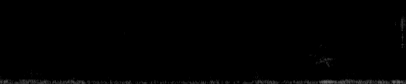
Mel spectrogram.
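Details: Domestic cat Joanna, a mother cat nursing a little ginger foster kitten after it kissed her, purring indoors: a steady low rumble throughout, with a faint brief higher sound near the end.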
